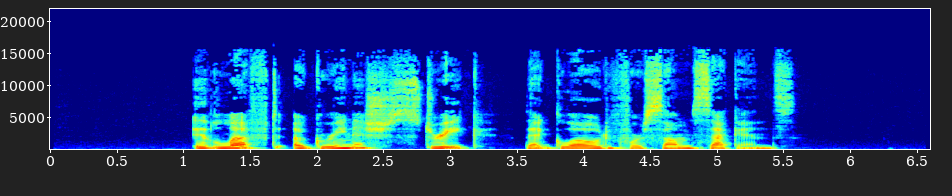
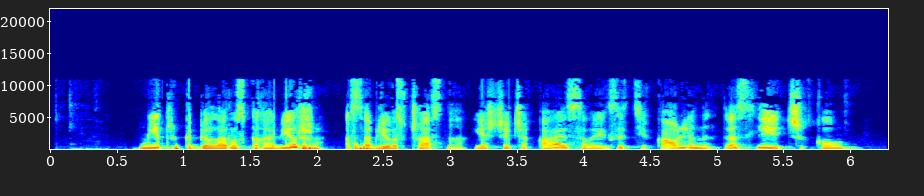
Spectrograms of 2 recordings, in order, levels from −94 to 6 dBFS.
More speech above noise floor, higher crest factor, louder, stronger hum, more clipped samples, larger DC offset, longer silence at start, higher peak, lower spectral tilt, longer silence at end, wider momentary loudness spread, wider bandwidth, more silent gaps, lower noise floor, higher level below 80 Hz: first, 59 dB vs 33 dB; about the same, 18 dB vs 20 dB; first, -17 LUFS vs -23 LUFS; neither; neither; neither; first, 1.05 s vs 0.65 s; first, 0 dBFS vs -4 dBFS; about the same, -5 dB/octave vs -5 dB/octave; first, 1.05 s vs 0.25 s; first, 14 LU vs 8 LU; first, 15.5 kHz vs 11.5 kHz; neither; first, -75 dBFS vs -55 dBFS; second, -60 dBFS vs -40 dBFS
